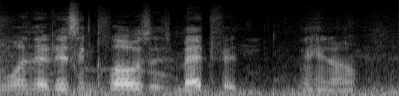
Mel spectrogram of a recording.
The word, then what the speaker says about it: Medford: The only one that isn't close is Medford. You know, That's Metha. Meffa, Say it right.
